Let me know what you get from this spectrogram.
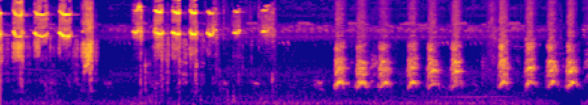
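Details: Dog barking in a steady run of short, mid-pitched barks about three per second in the second half, preceded by high chirping calls and a busy outdoor background.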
